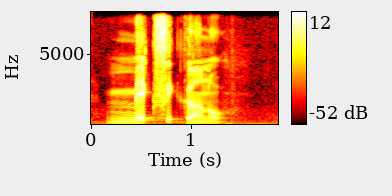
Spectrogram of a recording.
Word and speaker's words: mexicano: Então isso aí se fosse pronunciado da maneira correta, de acordo com a Real Academia Espanhola, seria mexicano. Mexicano, tá bom?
